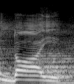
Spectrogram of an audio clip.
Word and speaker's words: dói: Mas a tonicidade de dói e de corrói é na última sílaba. Na última você está vendo o O e o I. Eu não tenho como pronunciar doi nem corroi, então ele é aberto.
